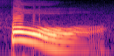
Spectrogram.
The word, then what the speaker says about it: four: The first word, four, four, four. Okay, that's how you say it correctly. Four. The other word, fur, fur, fur. We don't like wearing fur. Okay? Do not do this. Four, four, four. Okay? Not good.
